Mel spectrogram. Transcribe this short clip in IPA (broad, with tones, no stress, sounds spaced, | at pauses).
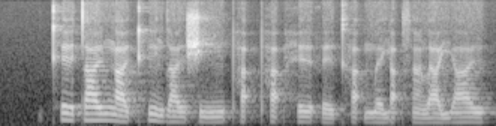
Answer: kʰ e˦˨ ɪ̯ t a˦ ɪ̯ ŋ a˨ ɪ̯ kʰ ĩ˦˨ d a˦ ɪ̯ ʃ i˦˨ ɲ ĩ˦ pʰ ä˦ ʔ pʰ ä˦ ʔ h e˦˨ ɪ̯ θ e˨ ɪ̯ kʰ ä˦ ʔ m ɛ˦ j ä˦ ʔ s ã˦˨ l ä˦˨ j a˦ ɪ̯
